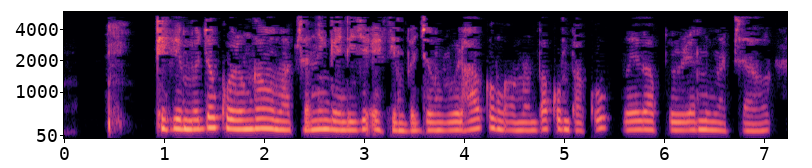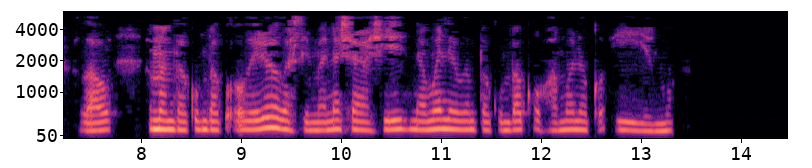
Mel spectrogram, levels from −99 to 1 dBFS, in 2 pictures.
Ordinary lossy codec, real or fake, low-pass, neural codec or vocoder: MP3, 24 kbps; fake; 5.4 kHz; codec, 16 kHz, 16 kbps, FunCodec, trained on Chinese and English, 50 frames a second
